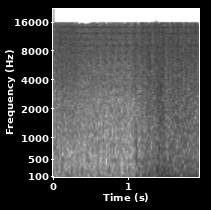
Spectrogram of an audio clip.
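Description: A heavy machine gun fires rapidly.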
